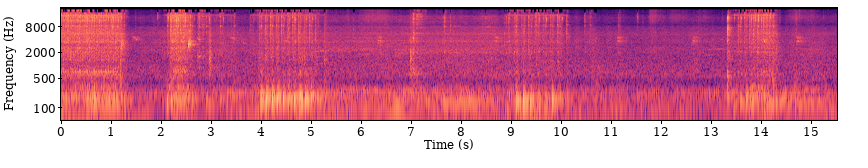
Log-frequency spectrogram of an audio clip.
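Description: Sewing machine stitching a shirt collar, with bursts of close, buzzing rapid stitching separated by pauses and quieter machine hum, some lasting a second or two.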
